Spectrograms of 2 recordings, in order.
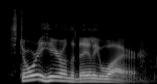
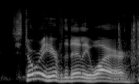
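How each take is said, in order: First: It is said flatly, with low energy. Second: It is said livelier, with higher energy.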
